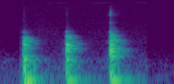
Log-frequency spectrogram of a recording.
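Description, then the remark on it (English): Three loud, sharp knocks on a wooden door, evenly spaced about half a second apart, each with a short resonant decay, with no voices. “Three knocks fell on the door, loud and sharp.”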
